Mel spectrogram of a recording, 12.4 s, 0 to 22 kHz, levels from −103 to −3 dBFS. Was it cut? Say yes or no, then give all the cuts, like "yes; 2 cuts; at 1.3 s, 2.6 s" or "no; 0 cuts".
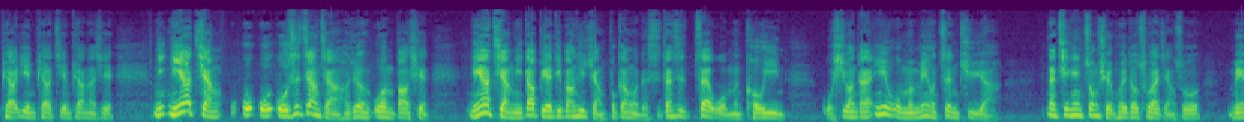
no; 0 cuts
